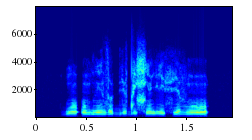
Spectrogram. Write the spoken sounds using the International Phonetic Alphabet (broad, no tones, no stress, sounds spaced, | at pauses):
b õ ʔ ũ b ĩ z u bʲ u d i ɕ ẽ j i fʲ æ v ũ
